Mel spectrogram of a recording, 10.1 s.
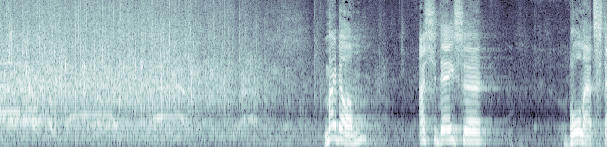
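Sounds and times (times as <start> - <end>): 
applause: 0.0 - 5.4
speech: 5.4 - 6.2, 7.0 - 8.2, 9.4 - 10.1.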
